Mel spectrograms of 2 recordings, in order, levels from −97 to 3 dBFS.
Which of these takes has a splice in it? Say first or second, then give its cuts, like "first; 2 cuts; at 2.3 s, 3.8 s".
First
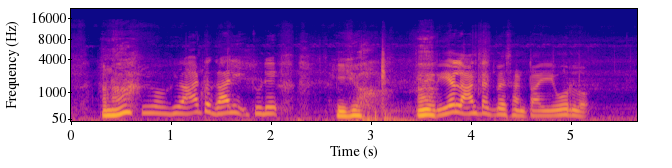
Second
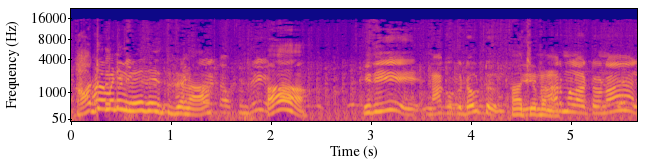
first; 1 cut; at 3.3 s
